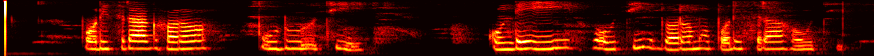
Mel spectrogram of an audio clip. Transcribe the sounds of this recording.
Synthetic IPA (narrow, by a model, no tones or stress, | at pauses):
pɔɾisɾaɡʱɔɾɔ | puɽut͡ʃʰi | kuɳɖeiɦowt͡ʃʰiɡʱɔɾɔmɔpɔɾisɾaɦowt͡ʃʰi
